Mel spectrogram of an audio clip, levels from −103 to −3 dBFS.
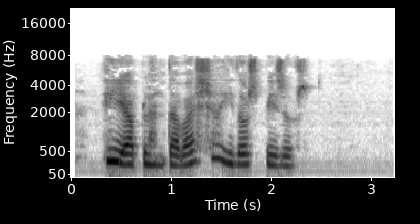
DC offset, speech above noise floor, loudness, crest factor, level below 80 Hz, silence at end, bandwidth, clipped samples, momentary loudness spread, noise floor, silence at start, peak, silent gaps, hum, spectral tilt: under 0.1%; 51 dB; -17 LUFS; 16 dB; -62 dBFS; 0.9 s; 7.8 kHz; under 0.1%; 17 LU; -67 dBFS; 0.35 s; -2 dBFS; none; none; -5 dB/octave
